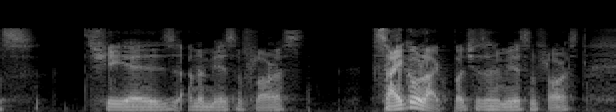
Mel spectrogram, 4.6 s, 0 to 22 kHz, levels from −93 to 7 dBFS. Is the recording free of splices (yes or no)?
yes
